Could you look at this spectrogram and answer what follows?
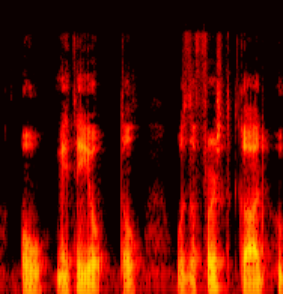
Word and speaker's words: Ometeotl: When there was only darkness in a huge void, Ometeotl, Nahuatl pronunciation, Ometeotl, was the first god who created itself.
